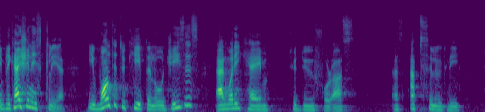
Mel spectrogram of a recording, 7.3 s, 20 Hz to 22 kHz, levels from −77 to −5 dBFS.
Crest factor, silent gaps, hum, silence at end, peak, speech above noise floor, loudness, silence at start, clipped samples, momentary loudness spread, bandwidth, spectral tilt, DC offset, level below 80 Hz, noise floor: 24 dB; none; none; 0.4 s; -8 dBFS; 39 dB; -30 LUFS; 0 s; under 0.1%; 18 LU; 16 kHz; -5.5 dB/octave; under 0.1%; -64 dBFS; -69 dBFS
